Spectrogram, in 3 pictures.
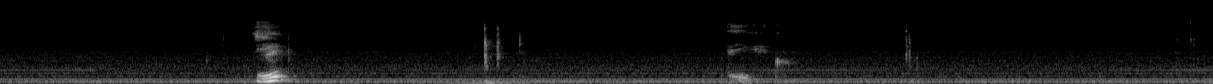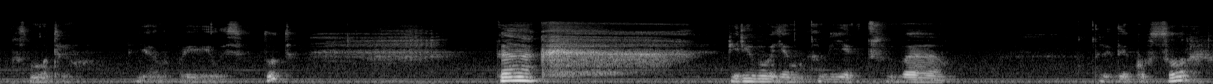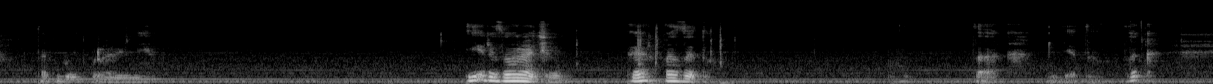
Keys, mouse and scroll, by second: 12.4-15.4 middle drag, 20.1-23.1 drag, 24.8-25.5 scroll down 2, 25.5-28.5 middle drag, 28.6-29.8 middle drag, 30.7 r, 36.1-36.3 middle drag.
